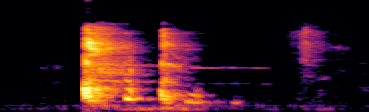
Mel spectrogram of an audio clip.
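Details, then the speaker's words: Two forceful voluntary coughs using the abdominal muscles, then a faint breath out, from an adult acting as the patient in a nursing student's percussion, vibration and postural drainage demonstration: voluntary cough after chest physiotherapy. "abdominal muscle while cffing increases c effectiveness"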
